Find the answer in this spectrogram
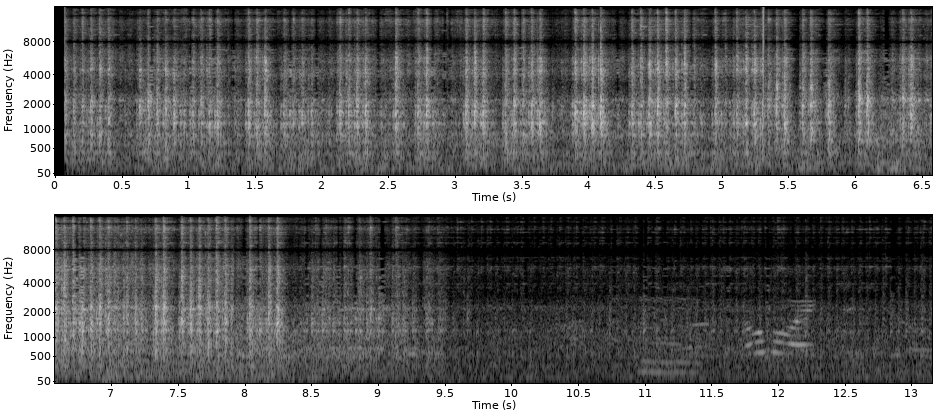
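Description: Roller coaster lift hill: the chain and anti-rollback dogs clattering rapidly and loudly as the car is hauled up. About eight seconds in the clatter stops as the car crests and levels out, leaving a softer steady rolling sound.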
